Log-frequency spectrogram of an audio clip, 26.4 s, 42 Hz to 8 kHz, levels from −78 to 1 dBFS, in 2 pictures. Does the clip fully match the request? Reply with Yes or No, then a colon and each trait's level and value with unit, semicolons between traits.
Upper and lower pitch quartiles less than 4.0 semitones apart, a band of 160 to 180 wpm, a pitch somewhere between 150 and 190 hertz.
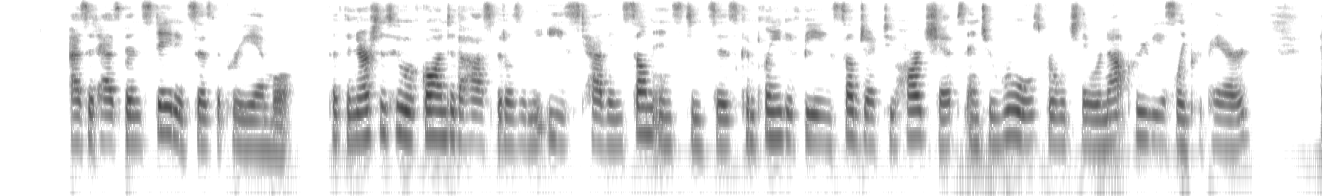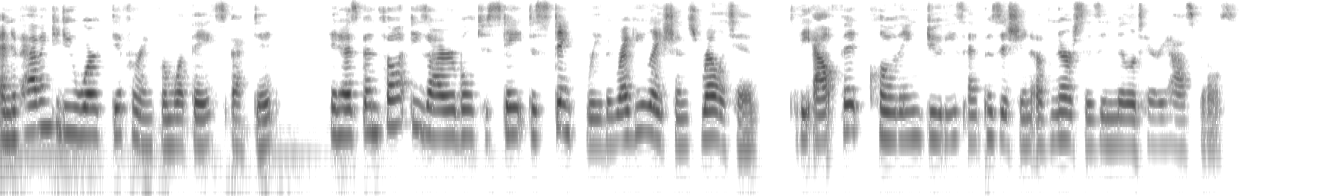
Yes: average, 3.6 semitones; average, 170 wpm; medium, 185 Hz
